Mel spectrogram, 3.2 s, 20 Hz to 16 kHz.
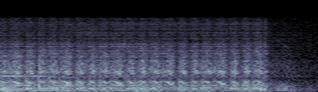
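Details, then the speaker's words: BMW 116i petrol, a non-runner parked 1.5 years after breaking down, cranked after fault codes were cleared: steady starter churning at about four beats a second for under three seconds with only a slight bite, no clean catch; cranks but won't start. "getting a little bit of a bite there on the start. It's trying to start."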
